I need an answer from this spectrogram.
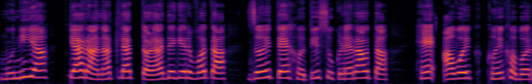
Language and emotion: Goan Konkani, neutral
